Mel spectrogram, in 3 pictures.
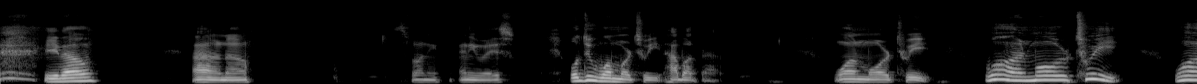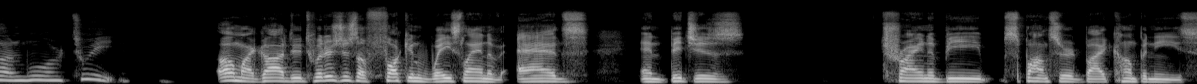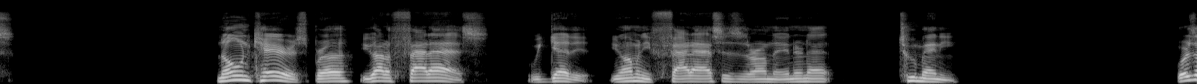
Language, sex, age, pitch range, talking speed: English, male, 20-39, 125-155 Hz, 115 wpm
